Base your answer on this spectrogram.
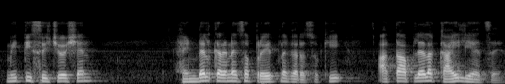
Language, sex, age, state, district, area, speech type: Marathi, male, 30-45, Maharashtra, Raigad, rural, spontaneous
